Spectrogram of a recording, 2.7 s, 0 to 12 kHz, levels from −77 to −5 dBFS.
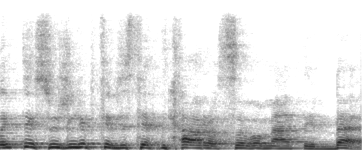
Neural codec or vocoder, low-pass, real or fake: none; 10.8 kHz; real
